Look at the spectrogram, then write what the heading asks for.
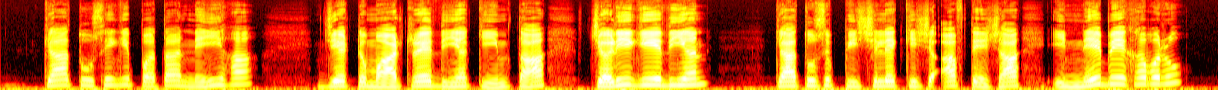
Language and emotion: Dogri, disgusted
